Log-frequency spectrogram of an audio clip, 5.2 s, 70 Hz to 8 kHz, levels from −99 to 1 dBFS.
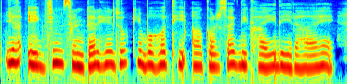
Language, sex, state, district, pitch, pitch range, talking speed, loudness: Hindi, female, Gujarat, Valsad, 205 Hz, 190-220 Hz, 150 wpm, -13 LUFS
